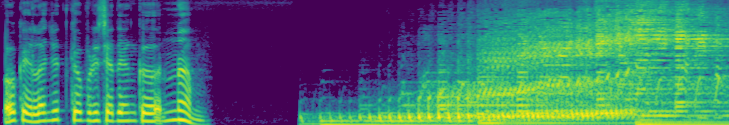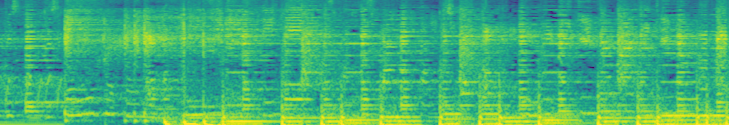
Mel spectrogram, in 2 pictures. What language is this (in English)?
Indonesian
